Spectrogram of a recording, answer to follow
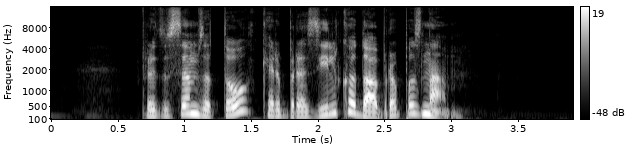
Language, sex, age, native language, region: Slovenian, female, 18-29, Slovenian, Southeast Slovenia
